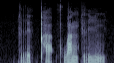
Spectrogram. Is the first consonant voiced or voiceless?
voiceless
